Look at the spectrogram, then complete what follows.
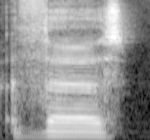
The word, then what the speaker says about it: the: mentioned to you before, the word the, this one is pronounced as the right before vowel sounds. So, such as escaped, E, as in escaped. Okay, so let me change that a bit. And the title is The Escaped Man. Okay, that's enough. Here we pronounce it as this one as the, because this one is a vowel sound.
